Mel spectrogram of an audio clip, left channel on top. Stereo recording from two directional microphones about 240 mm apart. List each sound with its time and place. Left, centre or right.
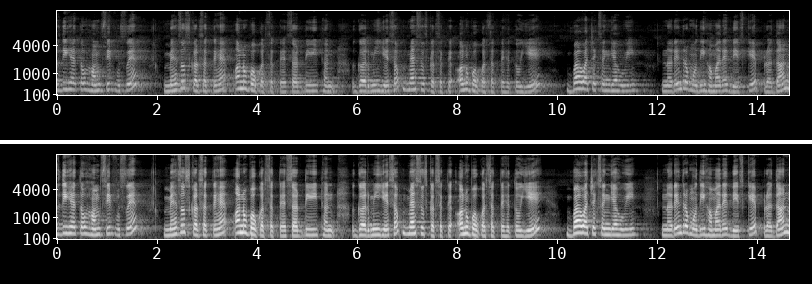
0.1 s a woman's voice: right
